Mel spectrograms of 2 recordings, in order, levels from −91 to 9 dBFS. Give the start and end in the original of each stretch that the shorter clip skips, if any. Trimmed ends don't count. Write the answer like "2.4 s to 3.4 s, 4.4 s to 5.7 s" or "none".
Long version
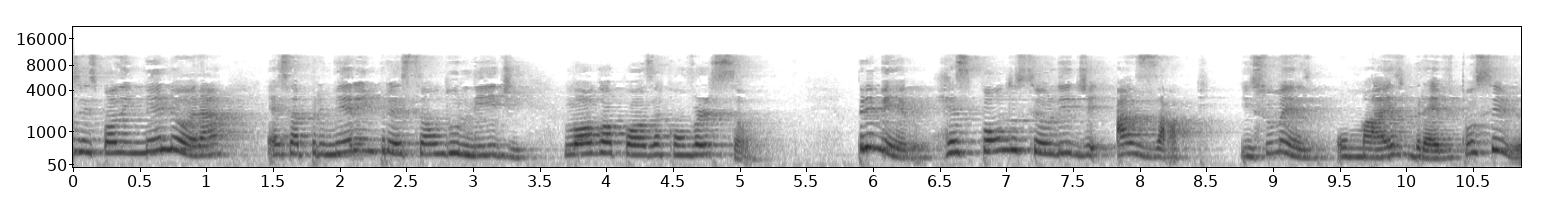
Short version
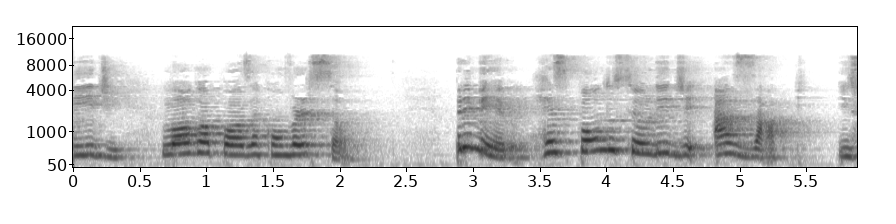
none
